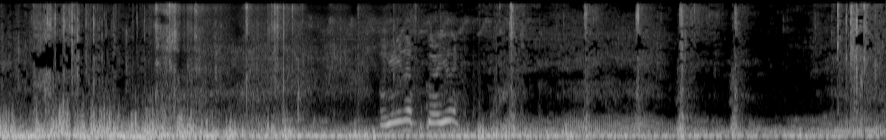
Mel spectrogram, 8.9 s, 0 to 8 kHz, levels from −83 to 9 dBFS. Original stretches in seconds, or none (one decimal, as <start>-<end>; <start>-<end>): 0.0-1.5; 3.9-8.9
